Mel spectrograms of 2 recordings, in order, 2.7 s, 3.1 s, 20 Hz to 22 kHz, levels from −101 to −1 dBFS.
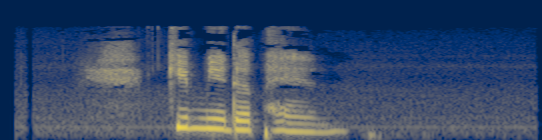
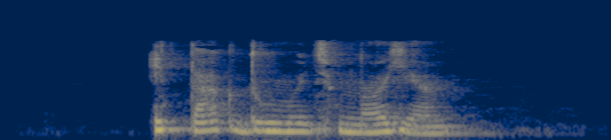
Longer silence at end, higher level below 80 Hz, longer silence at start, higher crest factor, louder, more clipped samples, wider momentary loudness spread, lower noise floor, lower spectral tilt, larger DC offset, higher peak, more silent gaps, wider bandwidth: first, 1 s vs 0.7 s; first, -60 dBFS vs -78 dBFS; second, 0.45 s vs 0.75 s; about the same, 22 dB vs 20 dB; first, -21 LUFS vs -38 LUFS; neither; first, 20 LU vs 7 LU; second, -58 dBFS vs under -90 dBFS; about the same, -5 dB/octave vs -6 dB/octave; neither; first, -2 dBFS vs -20 dBFS; neither; first, 11.5 kHz vs 7.6 kHz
